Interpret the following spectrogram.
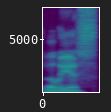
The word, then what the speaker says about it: soleus: Soleus strain? Soleus? Yeah. Yeah. Yeah, That's yeah. how I've been saying it. It's Soleus.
